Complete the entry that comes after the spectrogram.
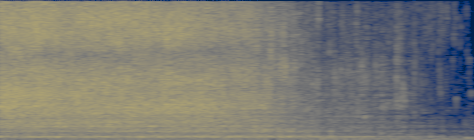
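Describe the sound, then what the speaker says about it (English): Water poured into a pressure cooker over dry macaroni, a steady broadband rush that begins loud and gradually tapers off over a couple of seconds, close by with no talking. "I've just got water. You just put enough water to cover."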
